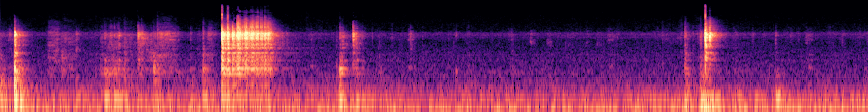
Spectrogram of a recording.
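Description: A small metal twist-lock piece clattering and ringing briefly on a hard tabletop a little over two seconds in, like a dropped coin. Sharp single clicks of handling the hardware come at the start and about seven seconds in.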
